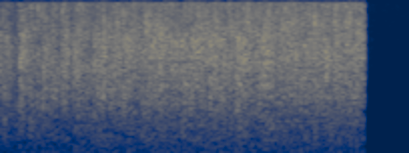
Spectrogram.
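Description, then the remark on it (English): A dense burst of crowd applause, steady and loud for about three and a half seconds, then cutting off abruptly into silence. No voices are heard. “I give a quick applause.”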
